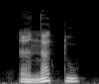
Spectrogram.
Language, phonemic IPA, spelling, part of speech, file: French, /a.tu/, atout, noun, Fr-atout.ogg
- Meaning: 1. trump 2. advantage, asset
